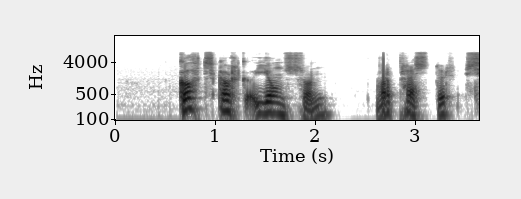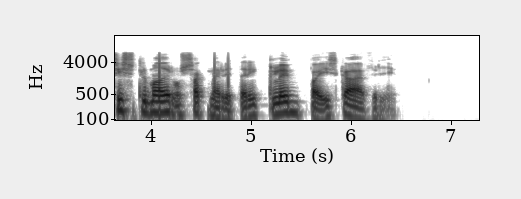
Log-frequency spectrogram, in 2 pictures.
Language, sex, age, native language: Icelandic, male, 30-39, Icelandic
